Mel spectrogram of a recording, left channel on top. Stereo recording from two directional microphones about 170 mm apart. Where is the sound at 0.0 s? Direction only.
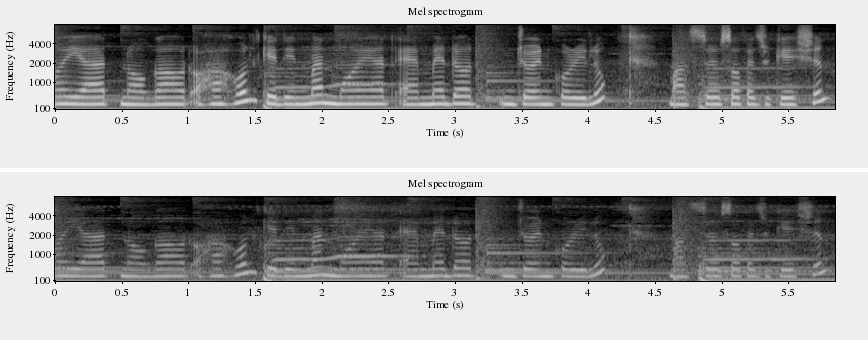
50° left (ahead or behind).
